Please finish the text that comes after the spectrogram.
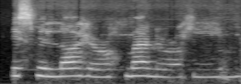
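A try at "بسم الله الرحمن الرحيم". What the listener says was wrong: On the ra there is a shadda. So you're supposed to say it kind of twice. Bismillah, hirra, hirra. You make it of tikrar. Hirra.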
